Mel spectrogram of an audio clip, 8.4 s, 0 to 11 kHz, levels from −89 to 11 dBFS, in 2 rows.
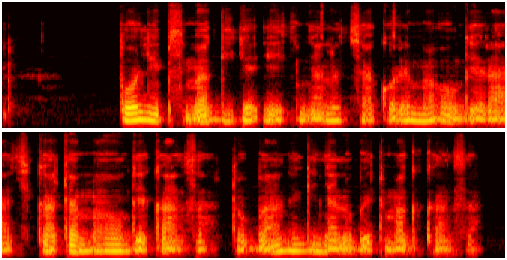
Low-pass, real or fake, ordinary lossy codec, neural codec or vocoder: none; fake; none; vocoder, 22.05 kHz, 80 mel bands, HiFi-GAN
